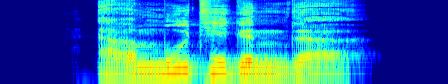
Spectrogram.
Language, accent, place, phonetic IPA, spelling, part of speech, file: German, Germany, Berlin, [ɛɐ̯ˈmuːtɪɡn̩də], ermutigende, adjective, De-ermutigende.ogg
- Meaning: inflection of ermutigend: 1. strong/mixed nominative/accusative feminine singular 2. strong nominative/accusative plural 3. weak nominative all-gender singular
